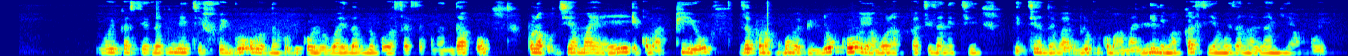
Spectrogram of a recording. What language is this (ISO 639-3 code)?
lin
